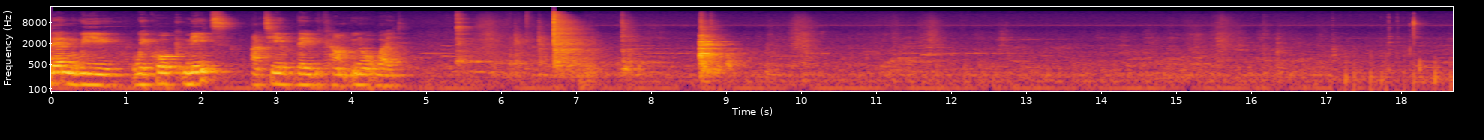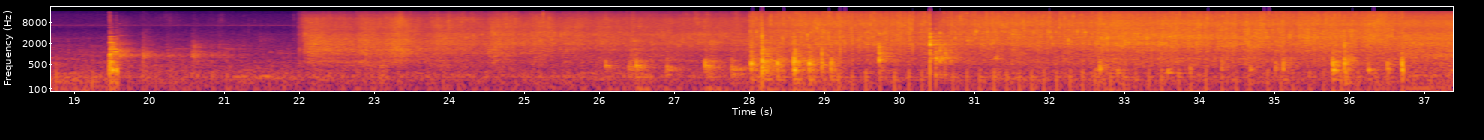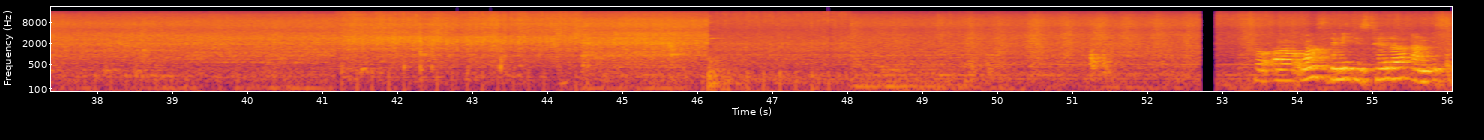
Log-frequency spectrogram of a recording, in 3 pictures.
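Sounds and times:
meat sizzling in a frying pan: 22.0s - 56.0s
wooden spatula scraping a pan: 49.5s - 52.4s.

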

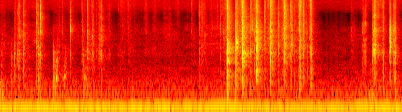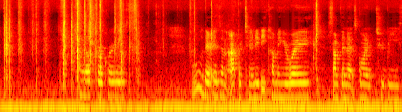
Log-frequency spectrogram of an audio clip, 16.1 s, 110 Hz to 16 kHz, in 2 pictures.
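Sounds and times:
cards being shuffled: 0.0s - 6.3s, 7.0s - 12.4s
steady low hum: 0.0s - 16.0s
card snaps: 4.4s - 6.3s.

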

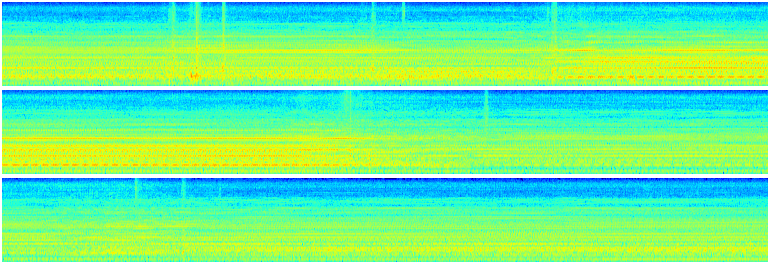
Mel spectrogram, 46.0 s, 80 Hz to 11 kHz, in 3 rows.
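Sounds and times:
hydraulic power unit whining hum: 0.0s - 45.9s.

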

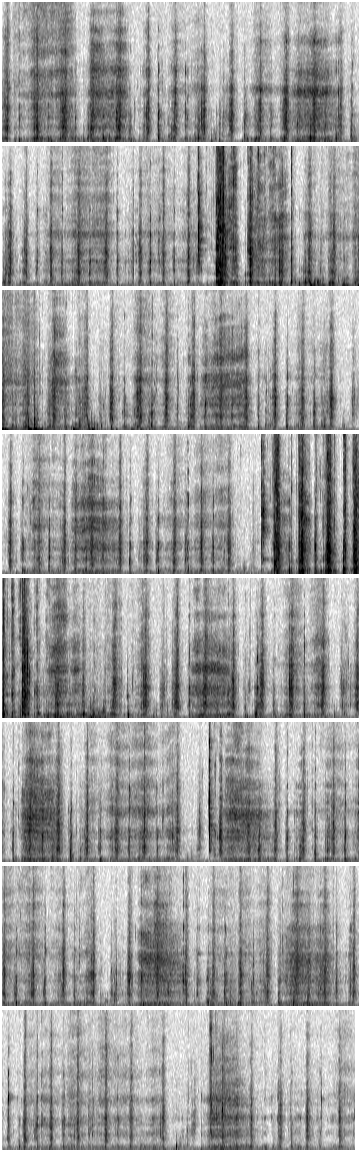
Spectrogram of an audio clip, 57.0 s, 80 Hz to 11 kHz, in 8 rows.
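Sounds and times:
person crunching raw vegetables: 0.0s - 57.0s
low thuds: 13.2s - 17.4s.

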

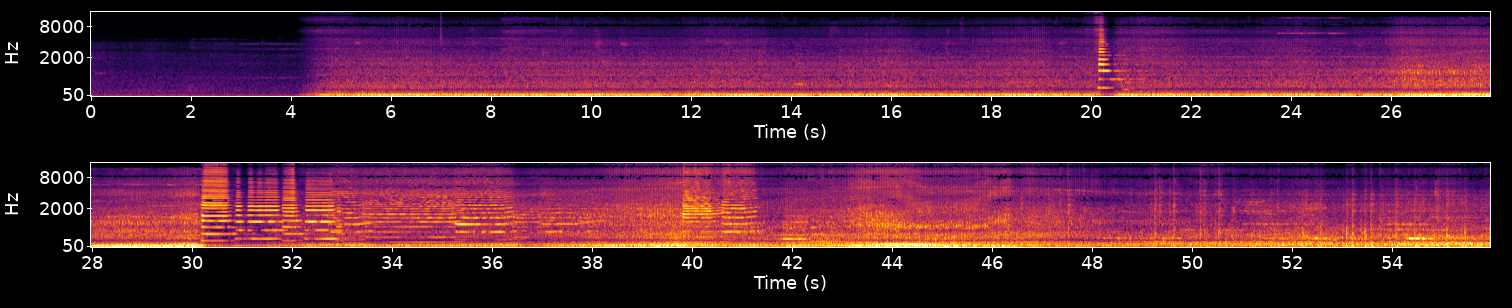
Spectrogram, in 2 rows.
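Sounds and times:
diesel locomotive engine growling: 4.3s - 55.9s
locomotive horn: 20.1s - 21.2s, 30.2s - 38.3s, 39.7s - 43.2s.

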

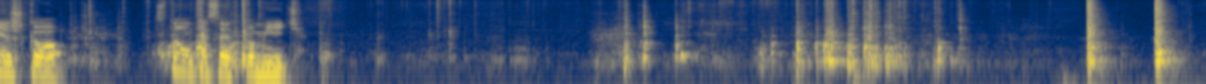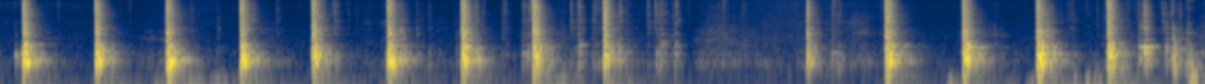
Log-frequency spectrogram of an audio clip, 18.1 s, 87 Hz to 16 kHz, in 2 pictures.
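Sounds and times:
metallic clinking and rattling: 11.5s - 14.2s.

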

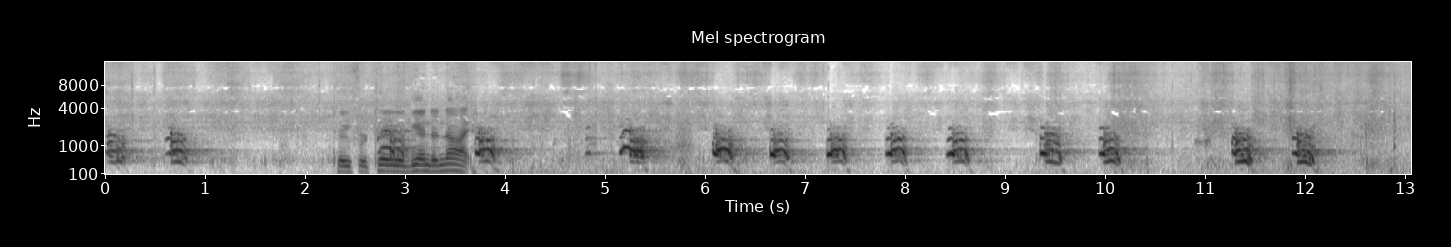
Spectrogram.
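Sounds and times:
dog barking: 0.0s - 1.1s, 2.7s - 4.1s, 4.8s - 10.4s, 11.2s - 12.3s.

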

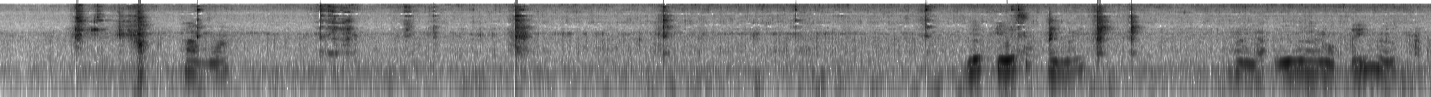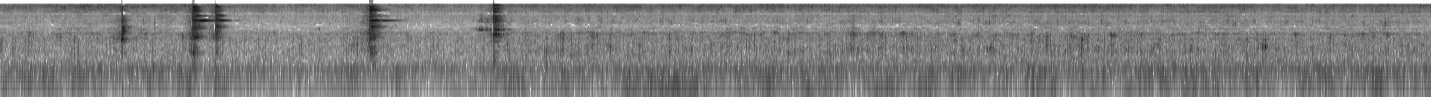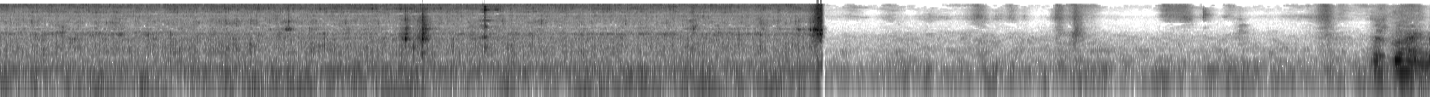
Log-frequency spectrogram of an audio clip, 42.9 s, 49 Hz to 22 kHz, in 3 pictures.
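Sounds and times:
pot bubbling: 0.0s - 36.9s
metal spoon clinking on pot: 0.7s - 2.1s, 3.2s - 5.4s, 6.5s - 8.5s, 10.2s - 11.6s, 15.0s - 16.9s, 17.8s - 19.5s, 31.1s - 34.6s, 36.3s - 36.9s.

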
